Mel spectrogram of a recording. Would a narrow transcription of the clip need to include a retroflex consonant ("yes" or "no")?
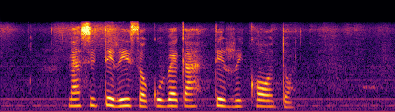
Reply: yes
